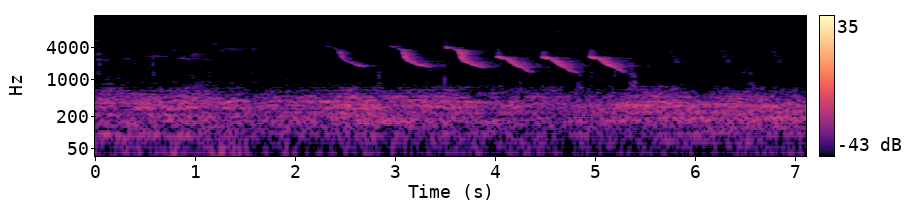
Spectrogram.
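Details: A baby squirrel being fed lets out a run of about eight sharp squeaks that fall in pitch, spaced roughly half a second apart, over a steady low background hum.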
